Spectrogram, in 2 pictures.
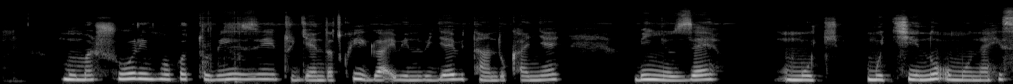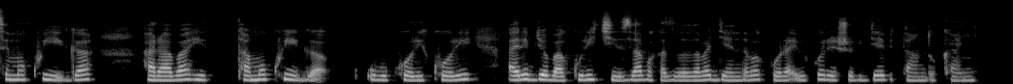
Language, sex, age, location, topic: Kinyarwanda, female, 18-24, Nyagatare, education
